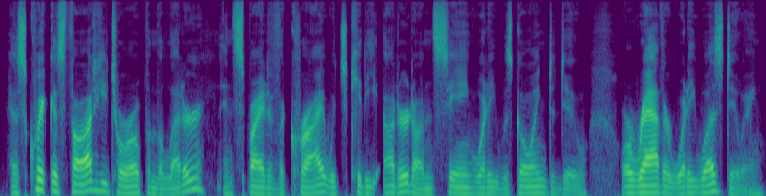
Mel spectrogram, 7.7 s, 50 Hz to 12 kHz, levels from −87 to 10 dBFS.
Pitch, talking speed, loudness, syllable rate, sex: 110 Hz, 245 wpm, -21 LUFS, 5.4 syllables/s, male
